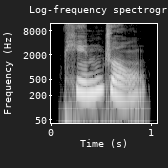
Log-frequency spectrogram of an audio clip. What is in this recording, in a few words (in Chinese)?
"品种", Chinese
